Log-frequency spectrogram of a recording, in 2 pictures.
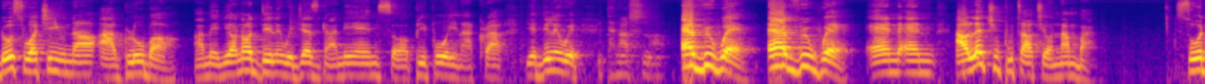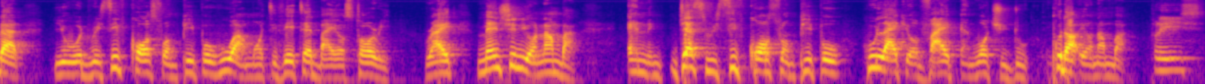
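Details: Adult man speaking; fluent conversational speech.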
